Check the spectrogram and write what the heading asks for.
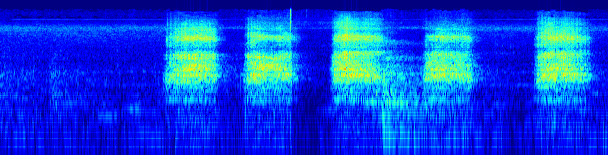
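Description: Crow cawing: five harsh caws, each about half a second long and roughly a second apart, starting a little under two seconds in.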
